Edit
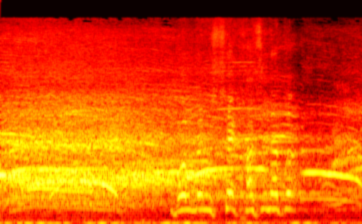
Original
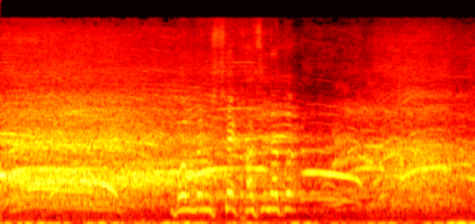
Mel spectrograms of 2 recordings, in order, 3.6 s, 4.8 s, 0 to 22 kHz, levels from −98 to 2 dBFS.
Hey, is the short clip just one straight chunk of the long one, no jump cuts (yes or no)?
yes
